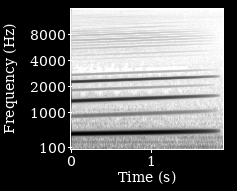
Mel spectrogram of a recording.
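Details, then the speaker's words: AED charging tone, a steady electronic tone rising in pitch for about two seconds, after "Analyzing now. Stand clear. Shock advised" in a training demonstration of a defibrillator's AED mode for cardiac arrest patients. "The AED will finish the analysis and give a decision, even in the presence of motion. Analyzing now. Stand clear. Shock advised."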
